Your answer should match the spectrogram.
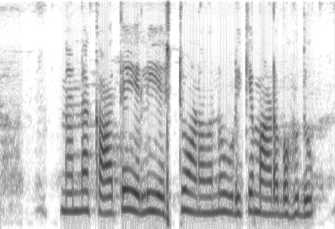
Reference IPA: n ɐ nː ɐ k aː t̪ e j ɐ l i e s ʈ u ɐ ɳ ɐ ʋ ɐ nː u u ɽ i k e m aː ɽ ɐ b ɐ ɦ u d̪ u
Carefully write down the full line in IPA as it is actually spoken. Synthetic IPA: n ɐ nː ɐ k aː t̪ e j ɐ lː i e ʂ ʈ u ɐ ɳ ɐ ʋ ɐ nː u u ɽ i k e m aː ɽ ɐ b ɐ ɦ u d̪ u

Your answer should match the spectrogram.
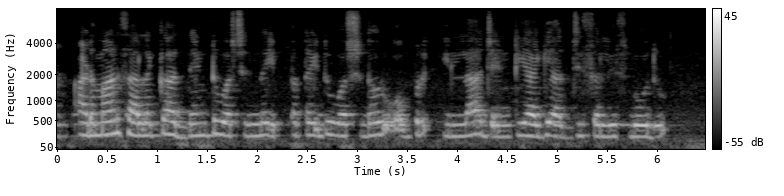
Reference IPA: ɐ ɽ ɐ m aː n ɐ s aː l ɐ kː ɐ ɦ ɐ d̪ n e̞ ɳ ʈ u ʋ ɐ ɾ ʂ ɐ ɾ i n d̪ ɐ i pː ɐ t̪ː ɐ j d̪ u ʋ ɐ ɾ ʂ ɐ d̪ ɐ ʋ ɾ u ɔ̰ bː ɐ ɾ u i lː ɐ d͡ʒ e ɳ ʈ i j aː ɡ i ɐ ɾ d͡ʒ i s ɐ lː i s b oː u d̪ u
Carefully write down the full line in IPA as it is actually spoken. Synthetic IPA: ɐ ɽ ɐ m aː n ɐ s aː l ɐ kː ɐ ɦ ɐ d̪ n e̞ ɳ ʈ u ʋ ɐ ɾ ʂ ɐ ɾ i n d̪ ɐ i pː ɐ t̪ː ɐ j d̪ u ʋ ɐ ɾ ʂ ɐ d̪ ɐ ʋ ɾ u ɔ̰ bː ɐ ɾ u i lː ɐ d͡ʒ e ɳ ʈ i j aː ɡ i ɐ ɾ d͡ʒ i s ɐ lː i s b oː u d̪ u

